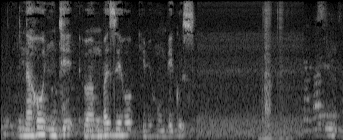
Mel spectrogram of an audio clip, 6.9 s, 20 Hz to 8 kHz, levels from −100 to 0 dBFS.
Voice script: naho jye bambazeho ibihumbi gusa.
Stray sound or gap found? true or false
true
